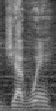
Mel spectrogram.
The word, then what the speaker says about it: Yahweh: ahí viene el nombre Yahweh y realmente no tiene pronunciación porque son puras consonantes pero si quisiéramos hacer una pronunciación parecida a lo que es sería como un respiro o un suspiro de ahí viene el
